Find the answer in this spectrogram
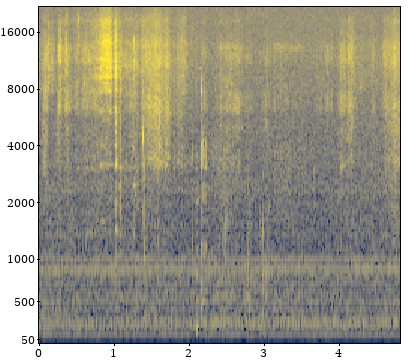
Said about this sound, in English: One sec, I need a drink of water.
